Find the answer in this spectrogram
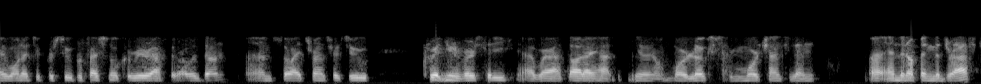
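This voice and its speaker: This is a Belgian soccer player in his twenties, a radio interview guest calling in by phone. He answers thoughtfully yet with frequent ums and restarts, in a voice that sits low. The recording is dry and the line tinny.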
